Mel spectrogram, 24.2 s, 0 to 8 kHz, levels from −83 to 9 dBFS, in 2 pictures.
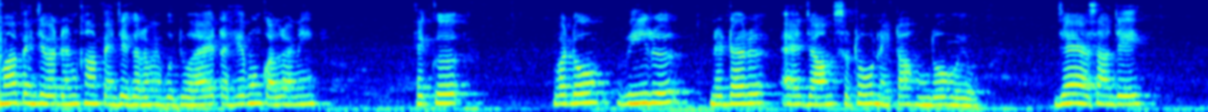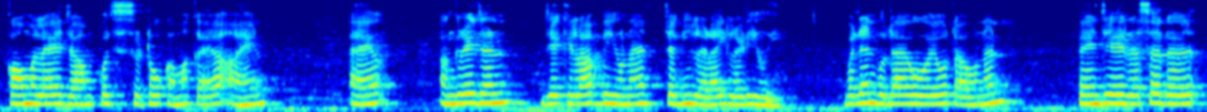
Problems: none marked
